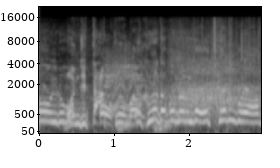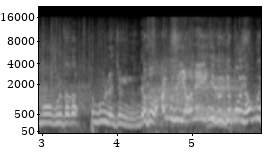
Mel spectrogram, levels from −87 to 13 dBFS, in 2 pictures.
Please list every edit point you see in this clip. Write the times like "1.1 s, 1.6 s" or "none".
4.4 s

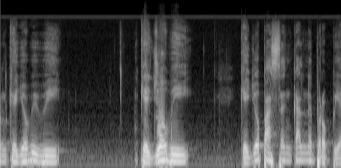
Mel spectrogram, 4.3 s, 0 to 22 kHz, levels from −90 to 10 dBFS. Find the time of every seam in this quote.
none

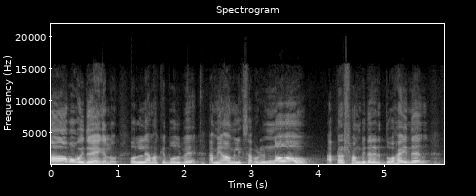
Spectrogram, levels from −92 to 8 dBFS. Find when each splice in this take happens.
1.1 s

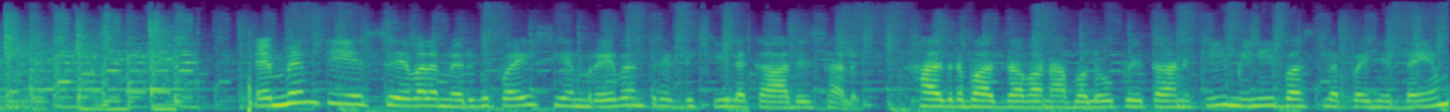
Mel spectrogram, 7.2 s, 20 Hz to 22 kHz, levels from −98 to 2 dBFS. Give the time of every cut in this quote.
1.1 s

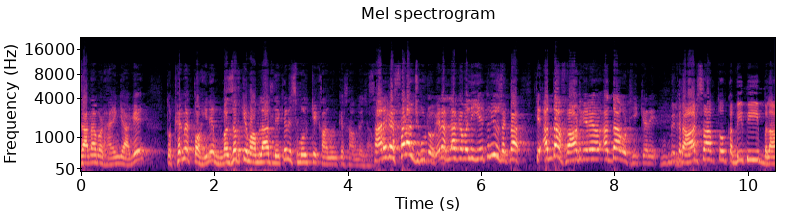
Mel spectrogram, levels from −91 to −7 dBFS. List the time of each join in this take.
4.3 s, 8.9 s

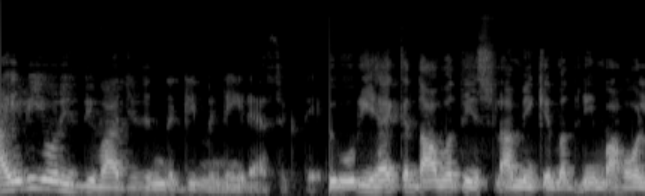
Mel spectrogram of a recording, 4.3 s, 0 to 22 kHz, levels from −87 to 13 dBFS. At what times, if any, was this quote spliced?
2.2 s

